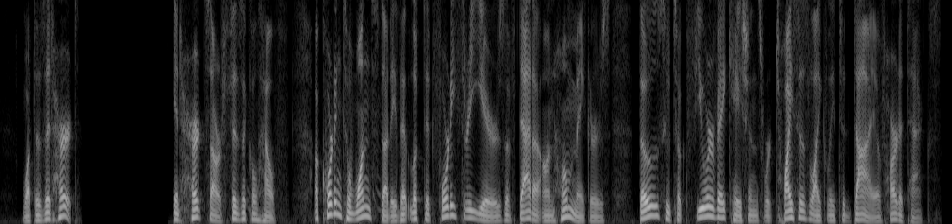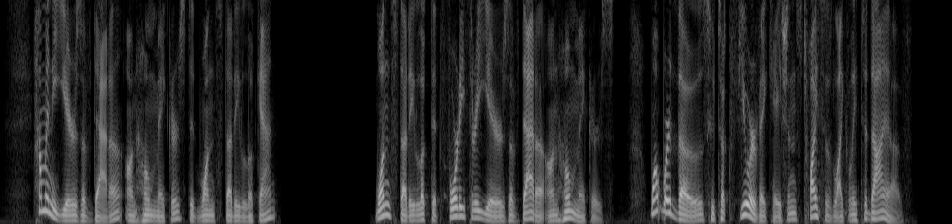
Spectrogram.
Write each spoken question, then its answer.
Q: What were those who took fewer vacations twice as likely to die of?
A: Those who took fewer vacations were twice as likely to die of heart attacks.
